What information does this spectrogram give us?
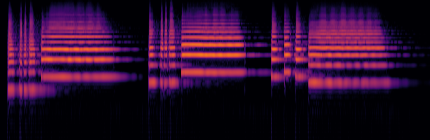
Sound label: Dress Parade, drum corps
